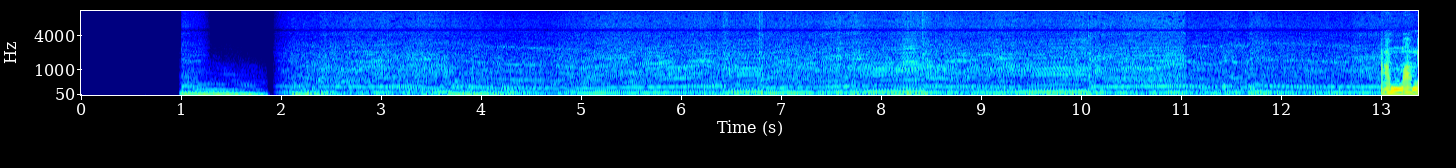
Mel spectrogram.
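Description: A racing car engine whines at high revs, rising and falling as gears shift.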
